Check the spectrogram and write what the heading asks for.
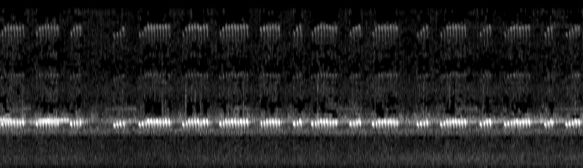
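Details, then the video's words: Insect calling with a high, thin, pulsed trill broken into short bursts of roughly half a second, separated by brief uneven gaps, about fourteen bursts in seven seconds. The steady hiss of a quiet natural background sits beneath it. "Sound · Nature Sound of nature sounds scenery L · insect"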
